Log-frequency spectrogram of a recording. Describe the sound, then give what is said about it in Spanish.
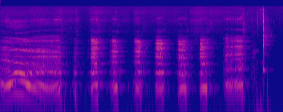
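Deer stag bellowing as it trots after females to herd them: one long, wavering harmonic groan, then a rhythmic run of shorter, deep, throaty calls, loud and alone. “el berrido de el venado recogiendo las hembras”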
